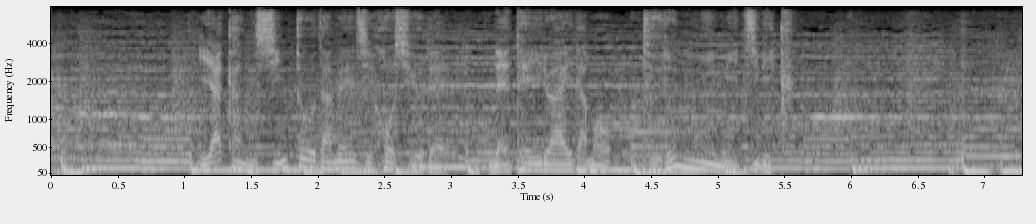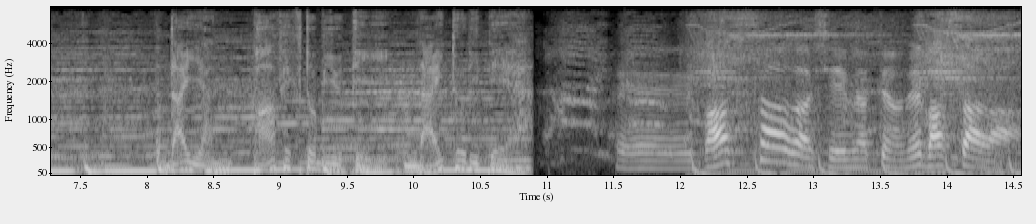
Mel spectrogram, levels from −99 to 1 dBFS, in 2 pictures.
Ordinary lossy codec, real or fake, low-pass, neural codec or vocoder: Opus, 32 kbps; real; 7.2 kHz; none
